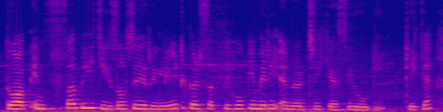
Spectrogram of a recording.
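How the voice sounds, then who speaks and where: A young woman, a coach, telling a personal story in a calm, casual way, often repeating phrases and pausing on fillers. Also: high-pitched, husky. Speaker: manifestation coach.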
